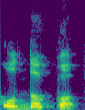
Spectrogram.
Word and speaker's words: অধ্যক্ষ: তা আমাদের নিয়ম অনুসারে অ এর পরে যদি জফলা থাকে, অ এর পরে কি থাকলে জফলা, তাহলে অ এর উচ্চারণ সংবিত হবে। সংবিত মানে আমরা জানি অটা ও হয়ে যাবে।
